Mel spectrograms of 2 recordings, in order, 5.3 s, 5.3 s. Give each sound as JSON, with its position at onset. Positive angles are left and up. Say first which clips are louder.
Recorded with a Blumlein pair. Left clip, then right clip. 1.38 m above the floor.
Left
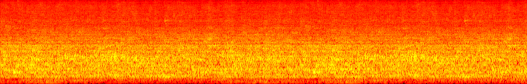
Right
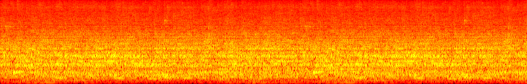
{"t": 0.0, "sound": "running water", "louder": "even", "azimuth_deg": -65, "distance_m": 0.9}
